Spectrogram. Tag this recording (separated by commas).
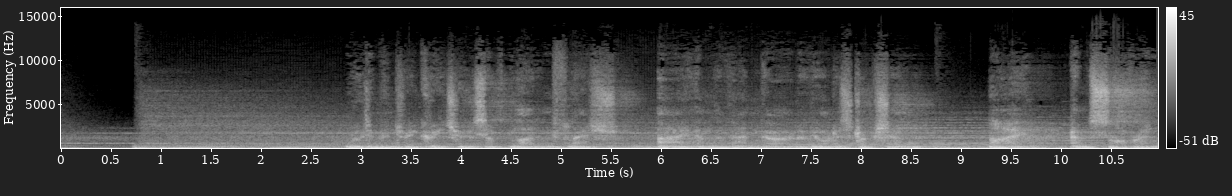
Background music, Music, Speech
